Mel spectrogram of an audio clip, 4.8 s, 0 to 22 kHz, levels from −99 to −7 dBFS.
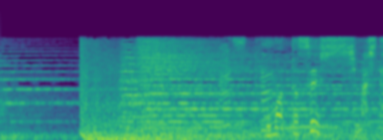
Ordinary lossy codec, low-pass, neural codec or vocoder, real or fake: none; 7.2 kHz; none; real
